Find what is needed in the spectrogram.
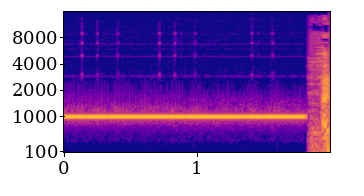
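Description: A steady 1 kHz test-tone beep of the kind played under TV colour bars, one unbroken pitch that cuts off suddenly just before the end.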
